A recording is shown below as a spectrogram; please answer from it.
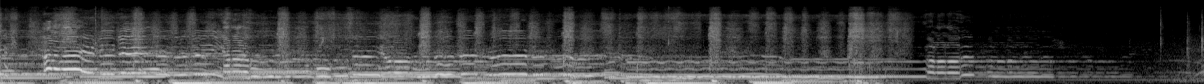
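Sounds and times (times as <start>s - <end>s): a cappella humming chord: 0.0s - 11.6s.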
